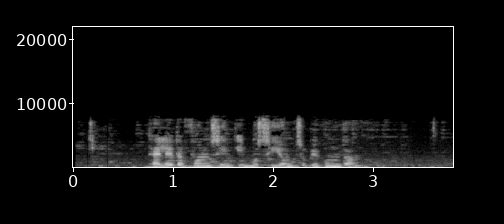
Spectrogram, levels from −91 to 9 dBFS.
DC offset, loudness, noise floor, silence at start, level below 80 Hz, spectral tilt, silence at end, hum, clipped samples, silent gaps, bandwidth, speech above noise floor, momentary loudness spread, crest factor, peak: under 0.1%; -24 LUFS; -55 dBFS; 0.15 s; -62 dBFS; -4.5 dB/octave; 0.85 s; none; under 0.1%; none; 8.2 kHz; 31 dB; 20 LU; 20 dB; -6 dBFS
